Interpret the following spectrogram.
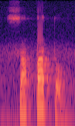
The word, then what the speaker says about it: zapato: Que temos aqui um exemplo da palavra zapato. Isso vai ser pronunciada como sapato, sapato, tá?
